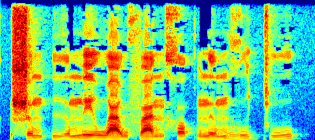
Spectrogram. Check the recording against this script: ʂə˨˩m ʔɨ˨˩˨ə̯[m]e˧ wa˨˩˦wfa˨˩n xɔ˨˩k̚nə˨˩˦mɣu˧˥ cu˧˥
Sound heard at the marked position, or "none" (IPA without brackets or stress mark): m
